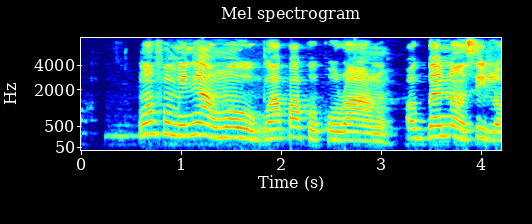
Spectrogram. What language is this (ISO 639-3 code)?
yor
